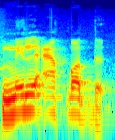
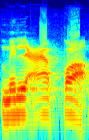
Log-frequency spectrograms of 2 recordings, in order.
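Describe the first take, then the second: First: The word ends with a pronounced t sound. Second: The word ends in a vowel, no t sound. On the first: "സുക്കൂൻ കൊടുത്ത മിൽഅഖത്ത് എന്നും പറയും" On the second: "മിൽഅഖ ഈ താന് ഉച്ചാരണമില്ല"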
